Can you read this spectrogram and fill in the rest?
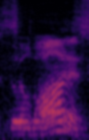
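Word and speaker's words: Sylvanus: Am I pronouncing this correctly? Let me try it. Go ahead. Sylvanas. Sylvanas, good Okay, job.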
